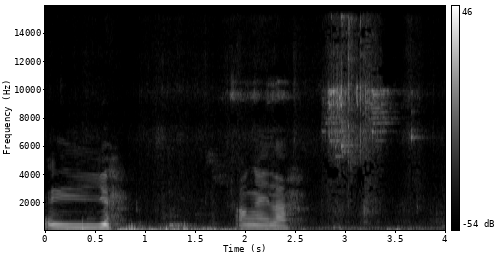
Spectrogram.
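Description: A woman's voice, first a drawn-out "oh" and then a short phrase about two seconds in, with low rumbling noise between them and a brief hiss near the end.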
